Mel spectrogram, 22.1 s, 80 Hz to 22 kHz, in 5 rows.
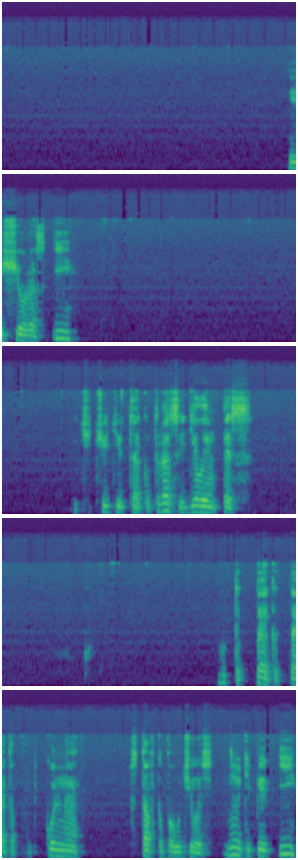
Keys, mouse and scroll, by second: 0.0 middle click, 1.7-2.5 scroll down 1, 2.5 scroll down 1, 2.8 middle click, 3.7 scroll up 3, 4.9 i, 6.2 middle click, 7.2-7.9 scroll down 2, 8.1 middle click, 9.7 click, 13.0 s, 15.3 scroll down 1, 15.4 middle click, 16.4 middle click, 19.3 middle click, 20.6 scroll up 3.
